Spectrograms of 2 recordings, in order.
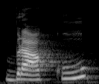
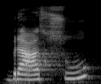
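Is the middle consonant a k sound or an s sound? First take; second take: k sound; s sound. First: The middle consonant is a k sound. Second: The middle consonant is an s sound.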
